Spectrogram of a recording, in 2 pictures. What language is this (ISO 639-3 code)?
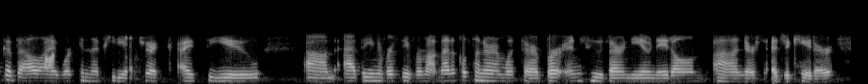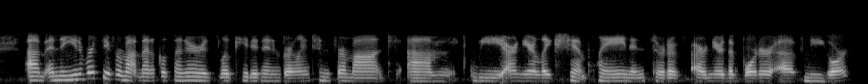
eng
